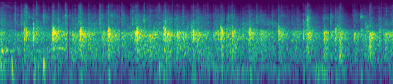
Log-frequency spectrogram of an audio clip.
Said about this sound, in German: Schatz, komm doch mal nach vorne. Komm, wir geben ihm mal einen großartigen Applaus.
